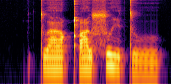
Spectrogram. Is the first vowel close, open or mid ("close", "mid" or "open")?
open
